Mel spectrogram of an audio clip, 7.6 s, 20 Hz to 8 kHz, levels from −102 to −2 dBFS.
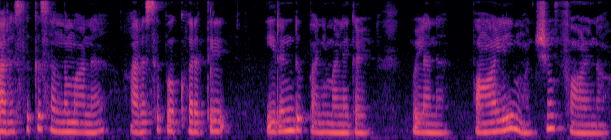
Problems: low volume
